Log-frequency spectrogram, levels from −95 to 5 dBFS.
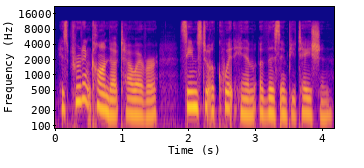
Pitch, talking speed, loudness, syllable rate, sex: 185 Hz, 155 wpm, -17 LUFS, 5.1 syllables/s, female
